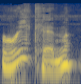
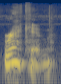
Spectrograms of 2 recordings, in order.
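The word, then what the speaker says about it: Wrekin: Apparently, in the Shropshire episode, it's pronounced Clun, not Clune, and Reekin, not Reckon.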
